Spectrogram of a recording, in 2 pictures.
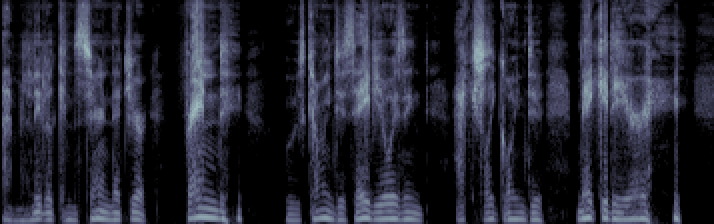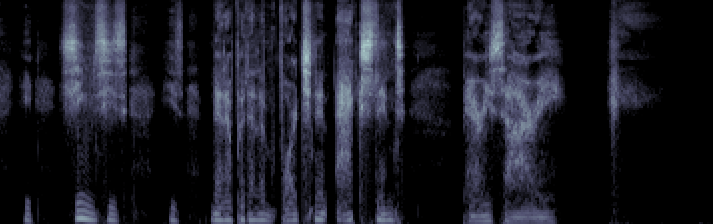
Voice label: Creepy bad guy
